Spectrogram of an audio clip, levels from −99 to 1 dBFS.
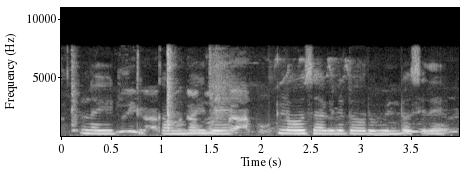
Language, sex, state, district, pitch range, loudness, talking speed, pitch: Kannada, female, Karnataka, Dakshina Kannada, 245-265 Hz, -17 LUFS, 120 wpm, 255 Hz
